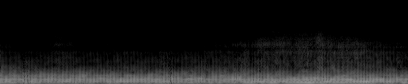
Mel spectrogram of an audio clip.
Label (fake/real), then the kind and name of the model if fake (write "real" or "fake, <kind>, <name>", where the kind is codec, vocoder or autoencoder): fake, vocoder, Vocos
